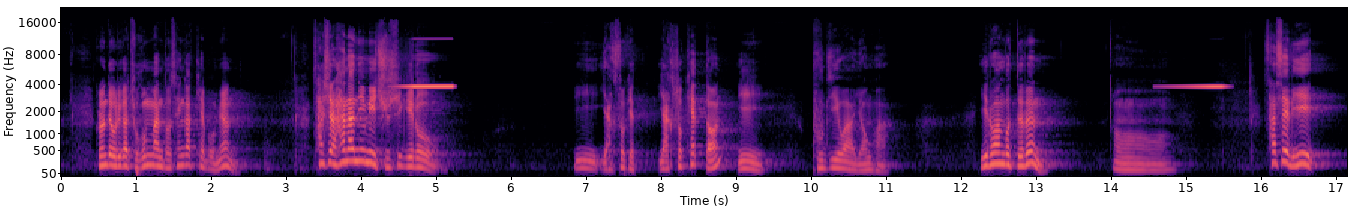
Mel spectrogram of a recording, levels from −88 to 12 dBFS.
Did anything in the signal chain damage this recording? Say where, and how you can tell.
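Yes. A loudspeaker feedback squeal arises in the analogue reinforcement path, where the microphone picks up the loudspeaker it feeds and the loop gain at 3.8 kHz exceeds one. It erupts from 4.35 to 5.29 s, swelling within about 0.4 s to a piercing tone well above the speech, and again from 14.56 to 15.64 s, building more slowly and peaking at a lower level. Each time, a single steady pitch blooms over the speech and then collapses.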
